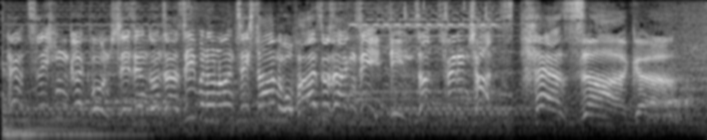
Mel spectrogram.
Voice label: Moderator

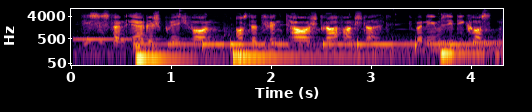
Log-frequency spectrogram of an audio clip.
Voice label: Telefonstimme; The Lincoln Lawyer; Stimmproben; USA

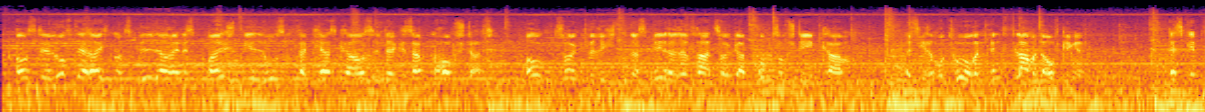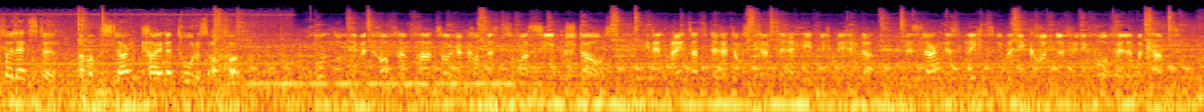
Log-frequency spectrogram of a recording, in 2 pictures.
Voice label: Nachrichtensprecher; Slow Horses Ein Fall fuer Jackson Lamb

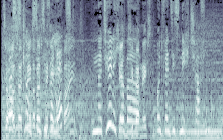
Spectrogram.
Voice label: Reporterin; The Outer Limits

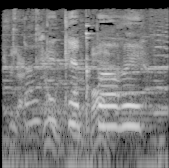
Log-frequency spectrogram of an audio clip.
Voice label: Kleines Kind; Richie

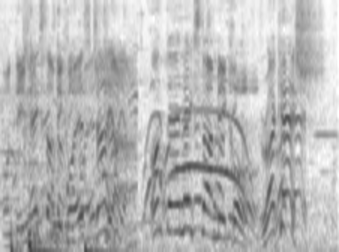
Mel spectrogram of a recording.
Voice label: Karaoke Ansager; God Friended Me

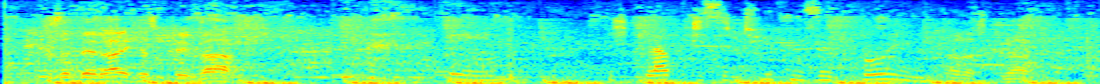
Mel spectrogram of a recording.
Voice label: Wachmann Frau Bei Dean; Law & Order

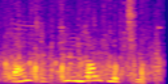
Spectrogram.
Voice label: Maedchen Bei Fabrik

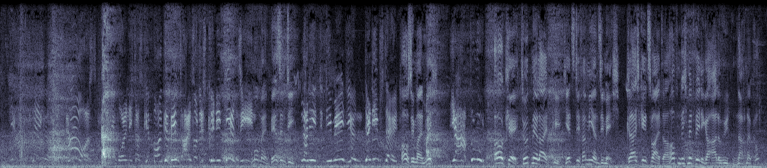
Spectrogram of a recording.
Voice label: Anrufer, Radiomoderator; Slow Horses Ein Fall fuer Jackson Lamb; Anrufer Pete

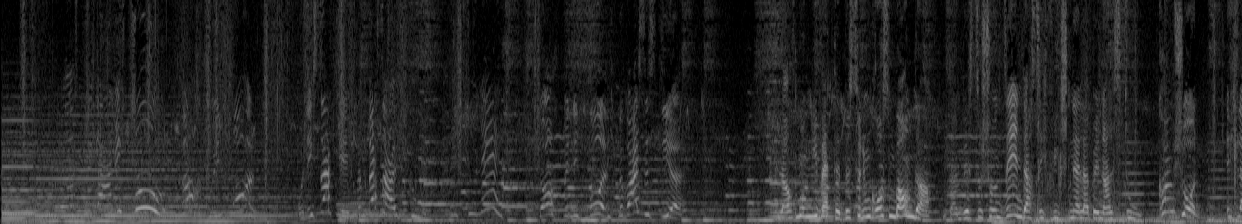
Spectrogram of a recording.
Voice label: Junge; Hercules

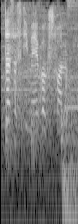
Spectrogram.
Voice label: Mailbox, Stimmproben; Scandal

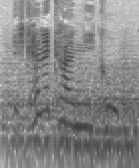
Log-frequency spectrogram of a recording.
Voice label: Junge; Hercules

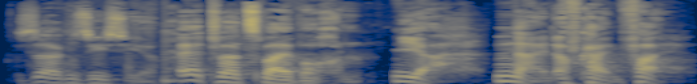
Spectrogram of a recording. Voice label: Spanischer Krankenhausarzt

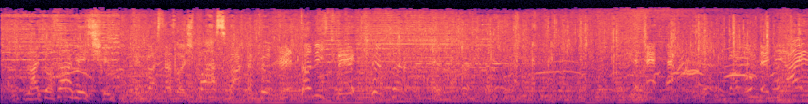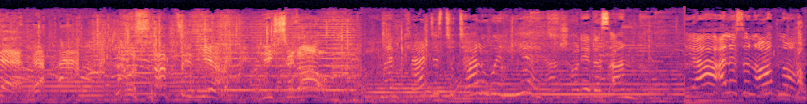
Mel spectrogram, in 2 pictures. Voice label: Verfolger Junge Frauen; Stimmproben; USA

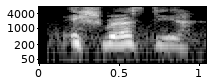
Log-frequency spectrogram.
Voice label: Junge; Stimmproben; USA

